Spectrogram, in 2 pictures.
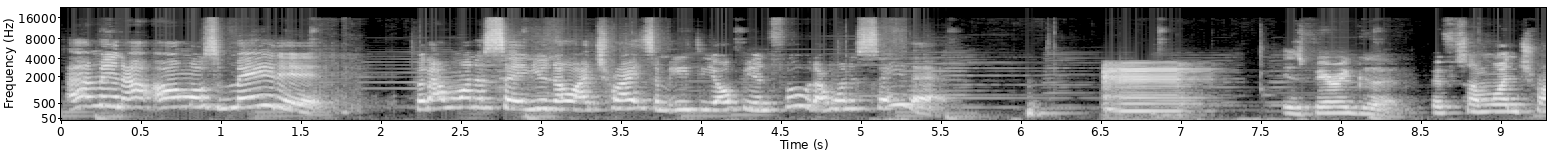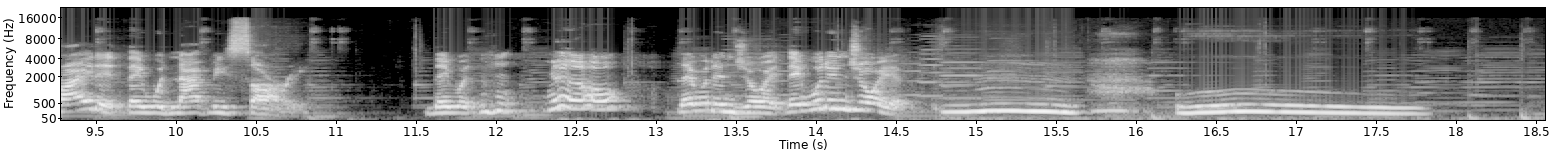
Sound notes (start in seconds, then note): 6.5 buzzer rings; 11.9 laughs; 14.7 gasps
